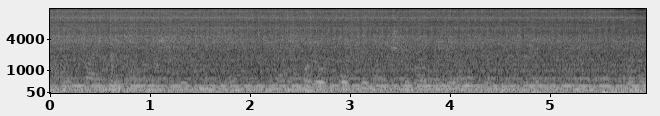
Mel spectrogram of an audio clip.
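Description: A fidget spinner whirs softly.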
